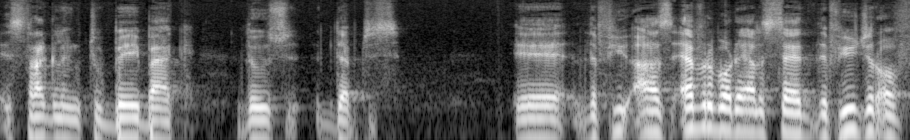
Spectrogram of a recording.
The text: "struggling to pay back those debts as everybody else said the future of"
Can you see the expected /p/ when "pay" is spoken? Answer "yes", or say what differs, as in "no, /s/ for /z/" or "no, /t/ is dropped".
no, /b/ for /p/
